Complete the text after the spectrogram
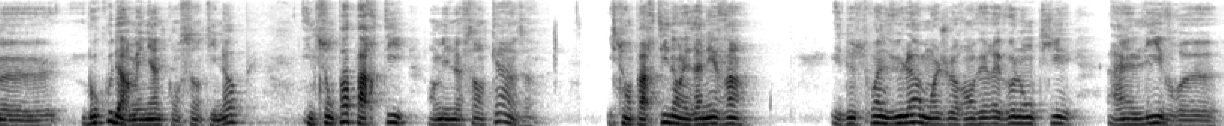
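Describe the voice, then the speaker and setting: Slightly high-voiced man explaining history. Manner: measured, explanatory. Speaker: author's relative, guest. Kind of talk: radio interview guest.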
